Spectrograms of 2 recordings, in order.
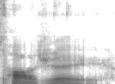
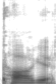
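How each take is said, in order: First: It is pronounced the French way. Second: It is pronounced the English way. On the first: The speaker calls it right. "I think that's how you pronounce it in French" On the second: The speaker calls it wrong. "It's not Target"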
